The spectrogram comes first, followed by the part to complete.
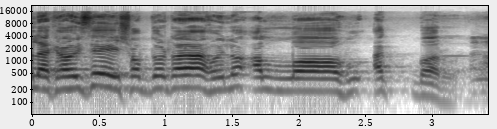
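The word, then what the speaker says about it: الله أكبر: এই শব্দটা হইল আল্লাহু আকবার। আল্লাহু আকবার, আল্লাহু আকবার। এটা বলার সময় মুখটাকে একটু গোল করব, দিলটাকে দিল থেকে উচ্চারণ করার চেষ্টা করবে, মুখটা ভরা থাকবে।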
